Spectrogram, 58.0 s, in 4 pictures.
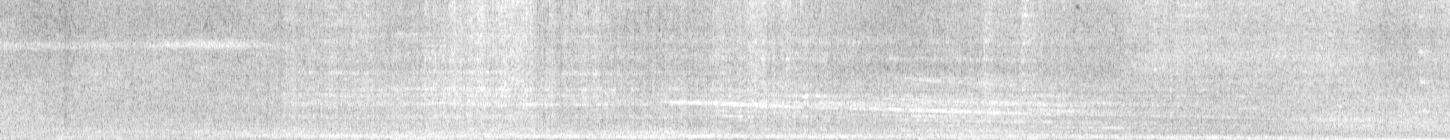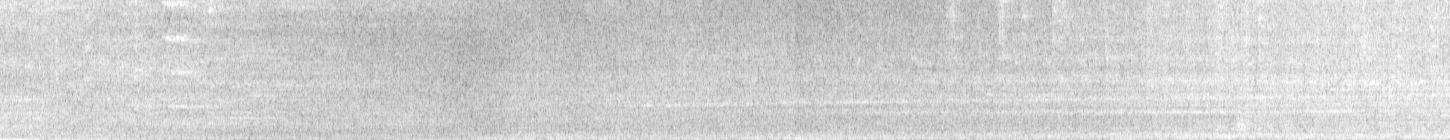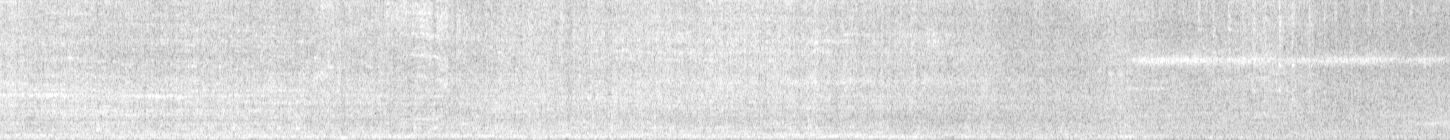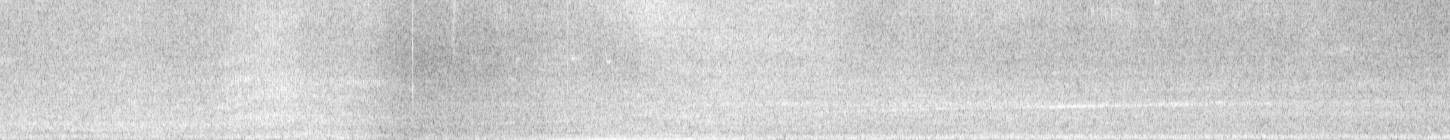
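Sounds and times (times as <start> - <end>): train wheels rumbling on rails: 0.0 - 58.0
high wheel squeal: 0.5 - 3.1, 6.4 - 17.9, 20.5 - 24.2, 39.8 - 46.8, 53.6 - 56.4.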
